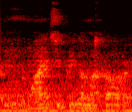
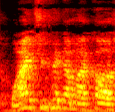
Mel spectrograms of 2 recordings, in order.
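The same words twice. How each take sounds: First: Very soft, low, meek question; lowered voice. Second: Higher, indignant demand; raised voice. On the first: Man told off by girlfriend asks about his call, lowered voice. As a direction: ask it timidly under your breath. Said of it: "First of all, lower your voice". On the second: Man confronting girlfriend about a missed call, raised voice. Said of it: "then you might raise your voice". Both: Acted.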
